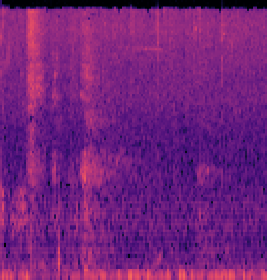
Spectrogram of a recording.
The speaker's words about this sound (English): Hello! A dog with a ball, by the way, folks, yeah.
